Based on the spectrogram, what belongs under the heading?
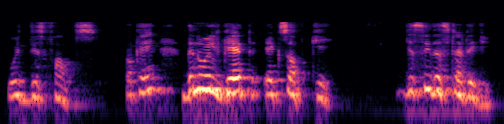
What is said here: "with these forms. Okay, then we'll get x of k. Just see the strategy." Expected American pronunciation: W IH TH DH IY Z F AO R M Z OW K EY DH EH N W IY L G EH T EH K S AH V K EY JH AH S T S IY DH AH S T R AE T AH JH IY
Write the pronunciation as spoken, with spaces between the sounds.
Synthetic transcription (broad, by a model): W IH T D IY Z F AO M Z OW K EY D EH N W IY L G EH T EH K S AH P K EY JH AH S S IY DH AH S T R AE T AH JH IY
